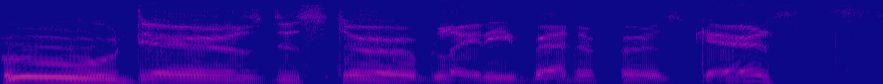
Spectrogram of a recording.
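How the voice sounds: In a put-on character voice, a man booms out at medium pitch. The pace is very slow.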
